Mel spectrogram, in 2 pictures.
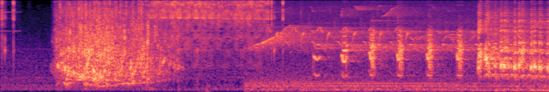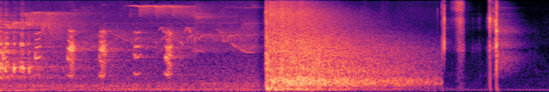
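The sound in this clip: Wild turkeys gobble and hens give sharp cutting calls on a morning turkey hunt. A loud rattling gobble opens, followed by a run of clipped, uneven yelps and clucks, then another loud, rough burst near the end.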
